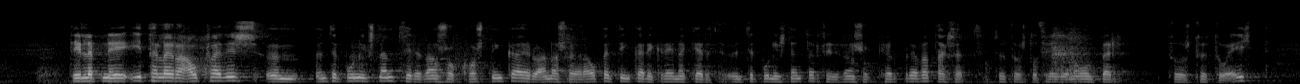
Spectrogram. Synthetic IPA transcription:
t̪ʰɪlɛpnɪiːt̪ʰalɛɣɾaaːwkʰvaːjðɪsʏmʏnt̪ɪɾpuːniŋsnɛmt̪fɪɾɪransowkʰːɔst̪niŋkaɛɾʏanːaɾ̥svɛːɣaɾaːwpɛnt̪iŋkaɾikɾeːjnacɛɾðʏnt̪ɪɾpuniŋksnɛmt̪aɾ̥fɪɾɪrːansowkkcʰœɾpɾɛvat̪ʰaːɣsɛt̪ʰːʏht̪uɔst̪ɔθɾɪːvɪnowɛmpɛɾ̥ | t̪ʰvʏːθɔst̪ʰːʏht̪ʰuɔejht̪

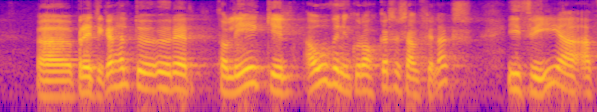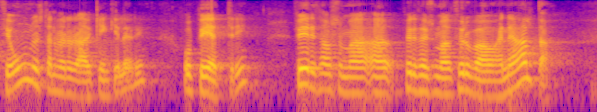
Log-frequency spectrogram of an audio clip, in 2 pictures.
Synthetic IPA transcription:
pɾejt̪iŋkaɾ̥ɦɛlt̪ʏʏɾɛɾθawlɪːcɪla̰ːwvɪniŋkʏɾɔhkaɾ̥sɛmsamfjɛːlaxs | iθviaða̰ðθjoːwnʏst̪anvɛɾʏɾaðcejɲcɪlɛ̰ɾɪ | ɔɣpɛːt̪ɾɪ | fɪɾɪɾ̥θawsɛmaaðfɪɾɪɾ̥θes̬ɛmaðθʏɾvaːwhɛnːɪaalt̪a̰

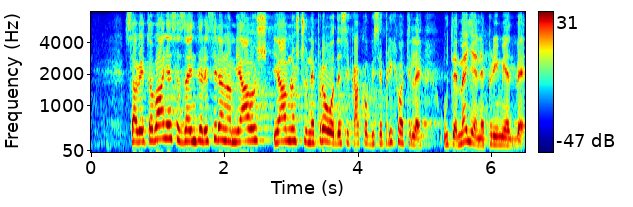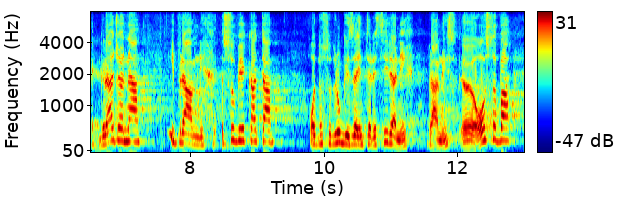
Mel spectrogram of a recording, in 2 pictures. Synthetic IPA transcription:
saːʋje̞t̪o̞ʋaːɲasazaint̪e̞ɾesiːɾano̞mjaːʋno̞ʃt͡ɕune̞pɾo̞ʋo̞d̪e̞se̞kako̞bise̞pɾixʋat̪ile̞ut̪e̞me̞ʎe̞ne̞pɾimje̞d̪be̞̰ɡɾad͡ʑana | ipɾaːʋnixsubje̞kat̪a | o̞̰d̪no̞sno̞d̪ɾuɡizaint̪e̞ɾe̞siːɾanix | pɾaːʋnḭxo̞so̞ba

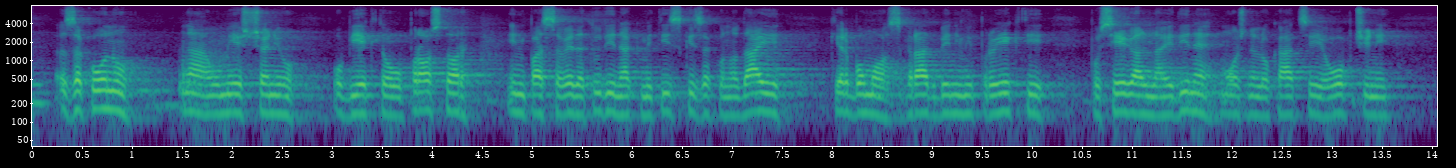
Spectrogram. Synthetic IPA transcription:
zakoːnu | naumeːʃt͡ʃanju | ɔbjeːkt̪ɔwpɾoːst̪ɔɾinpasɛʋeːd̪at̪uːd̪inakmɛt̪iːskizakɔnɔd̪aːji | kjeːɾbomɔzɡɾad̪bɛnimipɾɔjeːkt̪i | pɔseːɡalnaɛd̪iːnɛmoːʒnɛlɔkaːt̪sijɛwoːpt͡ʃini

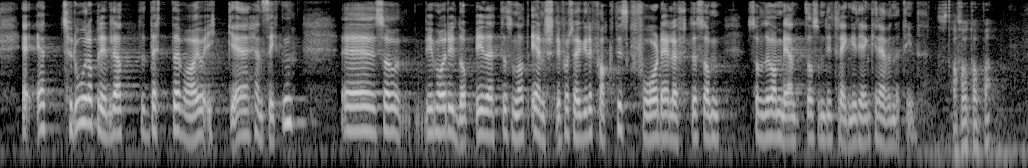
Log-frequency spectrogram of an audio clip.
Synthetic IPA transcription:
jæɪjæɪt̪ʰɾuːɾɔpɾɪnəlɪɑt̪d̪ɛt̪ːəʋɑɾjʊʔɪkːəhɛnsɪkt̪n̩ | sɔʋɪmɔɾʏd̪ːəɔpːɪd̪ɛt̪ːəsɔnːɑt̪ʰeːnʂlɪəfɔʂœɾɡəɾəfɑkt̪ɪskfoːɖɛlœft̪əsɔm | sɔmd̪ʉʋɑɾmeːnt̪ɔsɔmd̪ɪt̪ʰɾɛŋːəɾɪɛnkʰɾeːʋənət̪ʰḭːd̪ | st̪ʰɑt̪ɛ

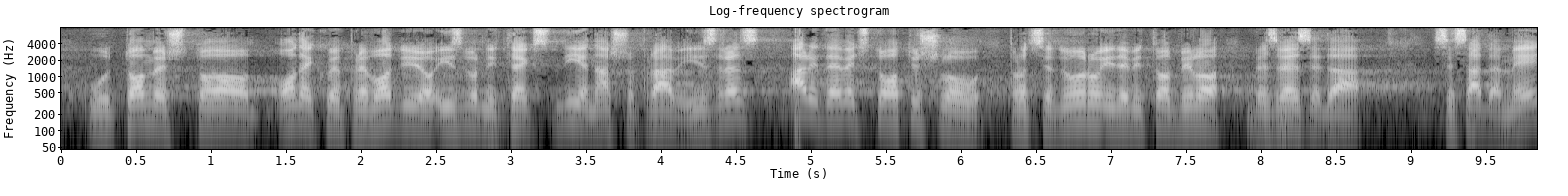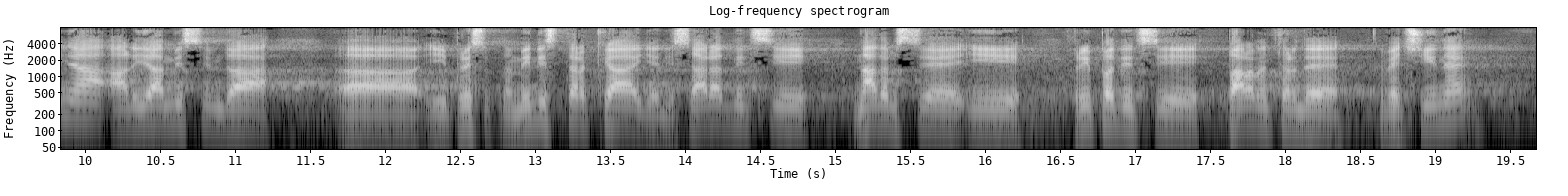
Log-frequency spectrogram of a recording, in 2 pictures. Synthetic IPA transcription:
ut̪o̞me̞ʃt̪o̞onajkojepɾe̞ʋo̞d̪io̞ʔizbo̞ɾnit̪e̞kst̪nije̞naʃopɾaːʋiizɾaz | a̰lid̪ajeʋe̞t͡ɕt̪o̞ːo̞t̪iʃlo̞upɾo̞t̪se̞d̪uːɾuid̪abit̪o̞ːbiːlˠo̞be̞zʋe̞zed̪a | se̞sad̪ame̞ːɲaʔalijaːmislimd̪a | ipɾisut̪naminist̪aɾkaiɲed̪nisaɾad̪nit̪si | naːd̪amse̞i | pɾipad̪nit̪sipaɾlˠame̞nt̪aɾne̞ʋe̞t͡ɕine̞

